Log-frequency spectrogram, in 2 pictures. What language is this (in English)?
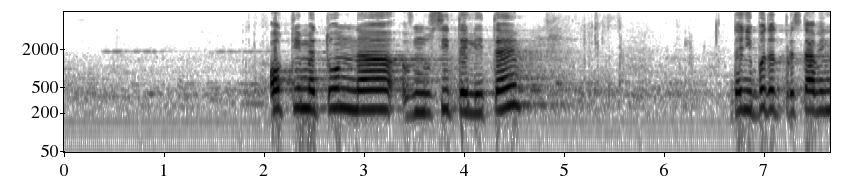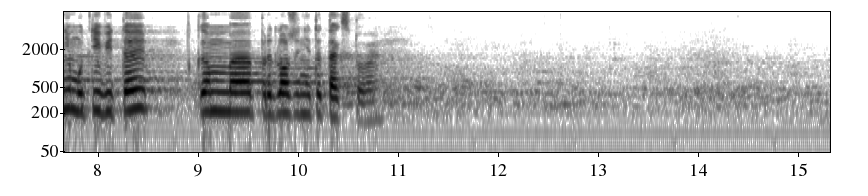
Bulgarian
